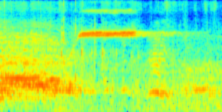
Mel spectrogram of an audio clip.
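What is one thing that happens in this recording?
A referee's whistle blows once in a short steady blast.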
